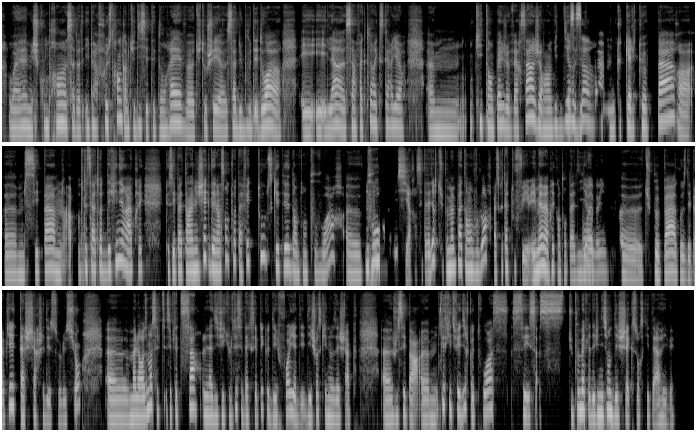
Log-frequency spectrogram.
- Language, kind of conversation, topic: French, advice, Comment accepter l’échec sans se décourager et en tirer des leçons utiles ?
- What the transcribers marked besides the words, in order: other background noise; stressed: "tout"; tapping; stressed: "ça"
